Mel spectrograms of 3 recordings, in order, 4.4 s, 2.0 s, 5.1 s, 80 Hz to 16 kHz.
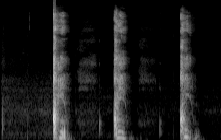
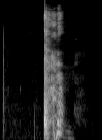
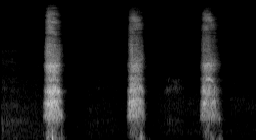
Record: three_cough_length: 4.4 s
three_cough_amplitude: 32768
three_cough_signal_mean_std_ratio: 0.22
cough_length: 2.0 s
cough_amplitude: 32768
cough_signal_mean_std_ratio: 0.25
exhalation_length: 5.1 s
exhalation_amplitude: 24716
exhalation_signal_mean_std_ratio: 0.29
survey_phase: beta (2021-08-13 to 2022-03-07)
age: 18-44
gender: Female
wearing_mask: 'No'
symptom_cough_any: true
symptom_runny_or_blocked_nose: true
symptom_sore_throat: true
symptom_diarrhoea: true
symptom_fatigue: true
symptom_headache: true
symptom_loss_of_taste: true
symptom_other: true
symptom_onset: 4 days
smoker_status: Ex-smoker
respiratory_condition_asthma: false
respiratory_condition_other: false
recruitment_source: Test and Trace
submission_delay: 2 days
covid_test_result: Positive
covid_test_method: RT-qPCR
covid_ct_value: 22.9
covid_ct_gene: ORF1ab gene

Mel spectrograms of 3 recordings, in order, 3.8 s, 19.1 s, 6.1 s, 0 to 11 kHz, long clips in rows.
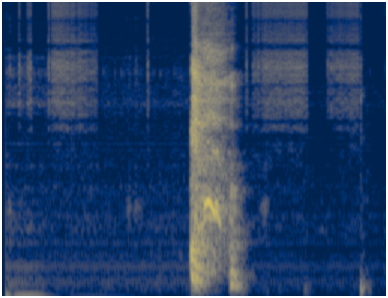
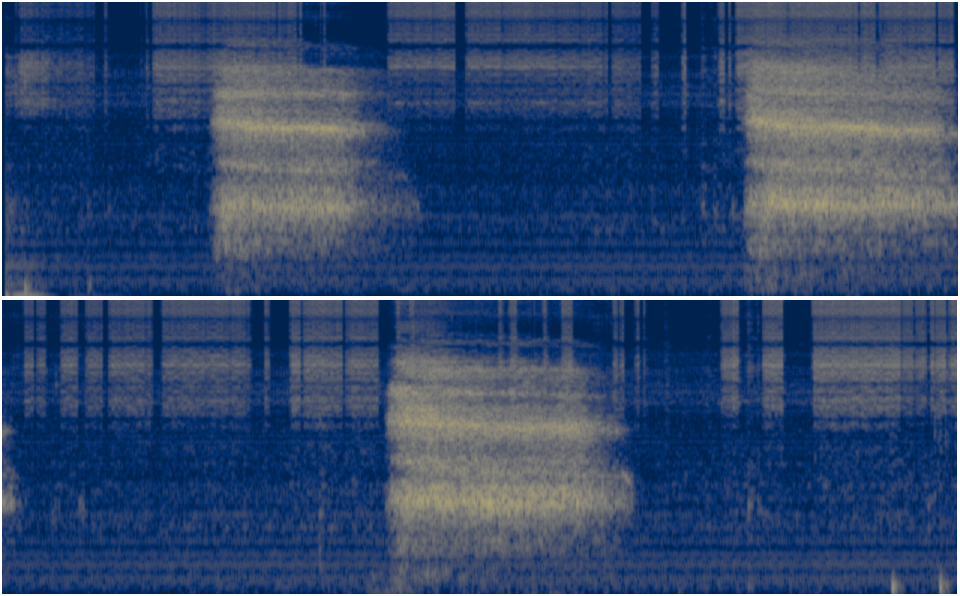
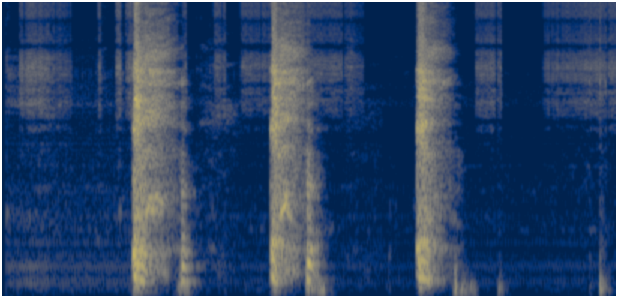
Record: cough_length: 3.8 s
cough_amplitude: 32768
cough_signal_mean_std_ratio: 0.29
exhalation_length: 19.1 s
exhalation_amplitude: 16697
exhalation_signal_mean_std_ratio: 0.56
three_cough_length: 6.1 s
three_cough_amplitude: 32768
three_cough_signal_mean_std_ratio: 0.34
survey_phase: beta (2021-08-13 to 2022-03-07)
age: 45-64
gender: Male
wearing_mask: 'No'
symptom_none: true
smoker_status: Never smoked
respiratory_condition_asthma: false
respiratory_condition_other: false
recruitment_source: REACT
submission_delay: 1 day
covid_test_result: Negative
covid_test_method: RT-qPCR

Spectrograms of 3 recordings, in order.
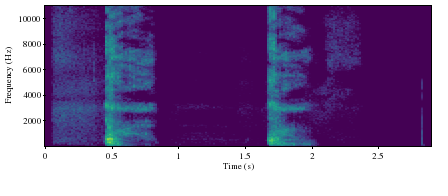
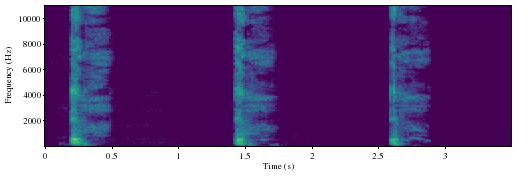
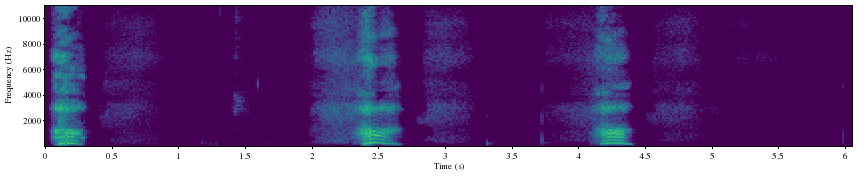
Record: cough_length: 2.9 s
cough_amplitude: 32768
cough_signal_mean_std_ratio: 0.24
three_cough_length: 3.5 s
three_cough_amplitude: 32768
three_cough_signal_mean_std_ratio: 0.24
exhalation_length: 6.1 s
exhalation_amplitude: 32767
exhalation_signal_mean_std_ratio: 0.28
survey_phase: beta (2021-08-13 to 2022-03-07)
age: 45-64
gender: Female
wearing_mask: 'No'
symptom_none: true
smoker_status: Never smoked
respiratory_condition_asthma: false
respiratory_condition_other: false
recruitment_source: REACT
submission_delay: 10 days
covid_test_result: Negative
covid_test_method: RT-qPCR
influenza_a_test_result: Negative
influenza_b_test_result: Negative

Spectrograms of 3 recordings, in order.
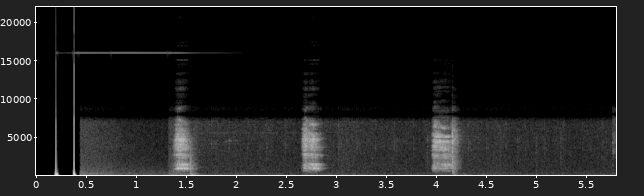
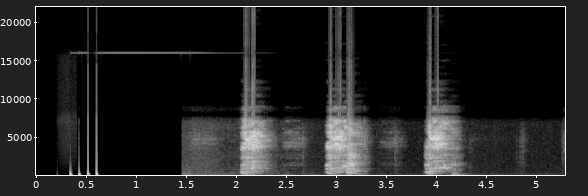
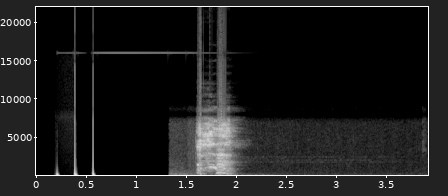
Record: exhalation_length: 5.8 s
exhalation_amplitude: 15140
exhalation_signal_mean_std_ratio: 0.27
three_cough_length: 5.3 s
three_cough_amplitude: 27101
three_cough_signal_mean_std_ratio: 0.33
cough_length: 3.9 s
cough_amplitude: 24281
cough_signal_mean_std_ratio: 0.27
survey_phase: alpha (2021-03-01 to 2021-08-12)
age: 65+
gender: Male
wearing_mask: 'No'
symptom_none: true
smoker_status: Never smoked
respiratory_condition_asthma: true
respiratory_condition_other: false
recruitment_source: REACT
submission_delay: 2 days
covid_test_result: Negative
covid_test_method: RT-qPCR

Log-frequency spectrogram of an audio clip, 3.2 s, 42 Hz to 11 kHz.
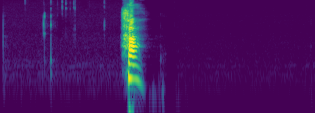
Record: exhalation_length: 3.2 s
exhalation_amplitude: 32768
exhalation_signal_mean_std_ratio: 0.15
survey_phase: alpha (2021-03-01 to 2021-08-12)
age: 18-44
gender: Female
wearing_mask: 'No'
symptom_none: true
smoker_status: Ex-smoker
respiratory_condition_asthma: true
respiratory_condition_other: false
recruitment_source: REACT
submission_delay: 5 days
covid_test_result: Negative
covid_test_method: RT-qPCR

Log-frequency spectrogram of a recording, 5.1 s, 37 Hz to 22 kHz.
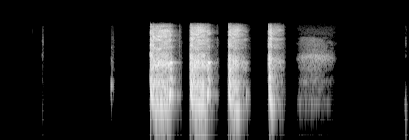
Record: three_cough_length: 5.1 s
three_cough_amplitude: 28092
three_cough_signal_mean_std_ratio: 0.31
survey_phase: beta (2021-08-13 to 2022-03-07)
age: 45-64
gender: Female
wearing_mask: 'No'
symptom_cough_any: true
symptom_new_continuous_cough: true
symptom_runny_or_blocked_nose: true
symptom_fatigue: true
symptom_headache: true
symptom_change_to_sense_of_smell_or_taste: true
symptom_loss_of_taste: true
smoker_status: Never smoked
respiratory_condition_asthma: true
respiratory_condition_other: false
recruitment_source: Test and Trace
submission_delay: 2 days
covid_test_result: Positive
covid_test_method: ePCR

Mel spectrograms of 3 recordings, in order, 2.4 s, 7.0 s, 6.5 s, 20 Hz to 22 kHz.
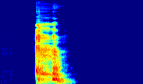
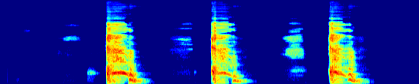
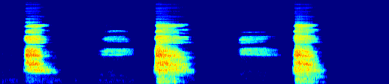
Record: cough_length: 2.4 s
cough_amplitude: 29861
cough_signal_mean_std_ratio: 0.32
three_cough_length: 7.0 s
three_cough_amplitude: 30150
three_cough_signal_mean_std_ratio: 0.32
exhalation_length: 6.5 s
exhalation_amplitude: 11353
exhalation_signal_mean_std_ratio: 0.34
survey_phase: alpha (2021-03-01 to 2021-08-12)
age: 65+
gender: Female
wearing_mask: 'No'
symptom_none: true
smoker_status: Ex-smoker
respiratory_condition_asthma: false
respiratory_condition_other: false
recruitment_source: REACT
submission_delay: 1 day
covid_test_result: Negative
covid_test_method: RT-qPCR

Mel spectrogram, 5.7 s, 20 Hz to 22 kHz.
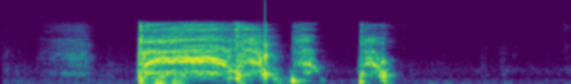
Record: cough_length: 5.7 s
cough_amplitude: 31878
cough_signal_mean_std_ratio: 0.49
survey_phase: beta (2021-08-13 to 2022-03-07)
age: 65+
gender: Male
wearing_mask: 'Yes'
symptom_cough_any: true
symptom_new_continuous_cough: true
symptom_runny_or_blocked_nose: true
symptom_sore_throat: true
symptom_fatigue: true
symptom_onset: 4 days
smoker_status: Ex-smoker
respiratory_condition_asthma: false
respiratory_condition_other: false
recruitment_source: Test and Trace
submission_delay: 2 days
covid_test_result: Positive
covid_test_method: RT-qPCR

